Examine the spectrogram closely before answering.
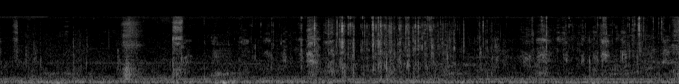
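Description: French bulldog snuffling as it walks, with many light clicks of its claws on the concrete sidewalk, coming thick and fast from about halfway through.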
